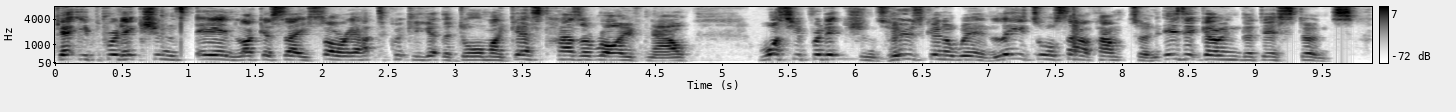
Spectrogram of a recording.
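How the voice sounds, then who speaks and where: A man's voice: high-pitched, moderate pace, a little hiss or hum. A man, hosting a casual football watch-along stream, chatting and reading viewer comments aloud. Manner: chatty, reads viewer comments aloud, thanks donors warmly. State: out of breath. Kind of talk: casual live-stream chat.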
